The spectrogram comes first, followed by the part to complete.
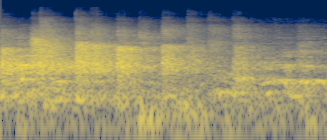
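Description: Audience laughing and clapping, a dense patter of claps that is loudest at the start and dies down toward the end.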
